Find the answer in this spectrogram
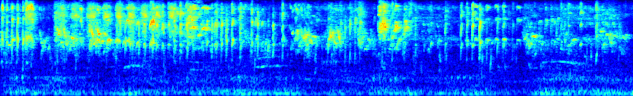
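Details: Pet budgerigars in a dense flock chorus of warbling chirps and scratchy squawks, many overlapping voices sustained throughout, with brief sharper high notes near the start and middle.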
